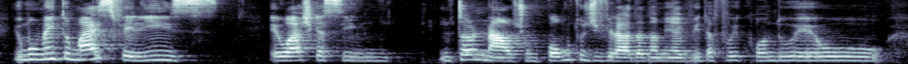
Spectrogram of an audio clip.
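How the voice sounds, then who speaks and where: With fairly even intonation, a woman keeps a moderate speed. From Brazil, Korean immigrant family. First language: Korean (speaking Portuguese). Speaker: prosecutor. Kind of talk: interview testimony.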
